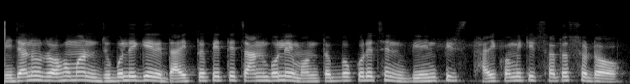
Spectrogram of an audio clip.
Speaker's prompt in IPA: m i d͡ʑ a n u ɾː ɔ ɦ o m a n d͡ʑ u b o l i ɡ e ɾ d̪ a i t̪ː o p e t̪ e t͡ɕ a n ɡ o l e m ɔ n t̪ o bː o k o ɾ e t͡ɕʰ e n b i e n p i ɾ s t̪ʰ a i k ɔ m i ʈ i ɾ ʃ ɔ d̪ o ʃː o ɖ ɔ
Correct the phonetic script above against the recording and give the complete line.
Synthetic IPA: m i d͡ʑ a n u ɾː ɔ ɦ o m a n d͡ʑ u b o l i ɡ e ɾ d̪ a i t̪ː o p e t̪ e t͡ɕ a n b o l e m ɔ n t̪ o bː o k o ɾ e t͡ɕʰ e n b i e n p i ɾ s t̪ʰ a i k ɔ m i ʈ i ɾ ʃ ɔ d̪ o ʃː o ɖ ɔ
